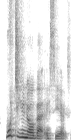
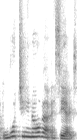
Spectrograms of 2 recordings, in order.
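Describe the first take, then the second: First: Said in the usual way. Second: Asked again much higher, in alarmed disbelief; a mum's startled, high-pitched question. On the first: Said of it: "and I was like". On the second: Retold or imitated. Mum asking her young daughter, higher and alarmed. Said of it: "And I was like".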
